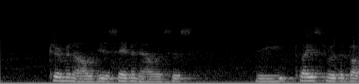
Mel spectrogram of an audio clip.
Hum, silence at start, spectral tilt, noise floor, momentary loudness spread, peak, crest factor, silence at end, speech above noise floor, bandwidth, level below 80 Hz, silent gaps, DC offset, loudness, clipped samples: none; 0 s; -9 dB/octave; -54 dBFS; 9 LU; -14 dBFS; 16 dB; 0 s; 23 dB; 8.4 kHz; -58 dBFS; none; 3%; -32 LUFS; under 0.1%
